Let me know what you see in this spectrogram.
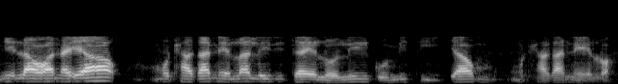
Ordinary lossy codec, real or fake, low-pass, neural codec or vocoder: none; fake; 3.6 kHz; codec, 16 kHz, 4 kbps, FunCodec, trained on Chinese and English, 50 frames a second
